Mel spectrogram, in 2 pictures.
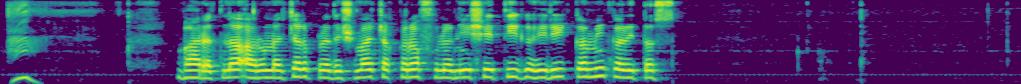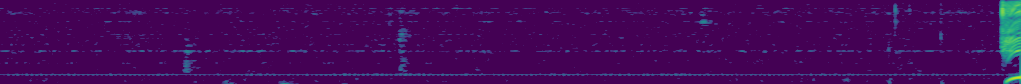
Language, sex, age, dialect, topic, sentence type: Marathi, female, 31-35, Northern Konkan, agriculture, statement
